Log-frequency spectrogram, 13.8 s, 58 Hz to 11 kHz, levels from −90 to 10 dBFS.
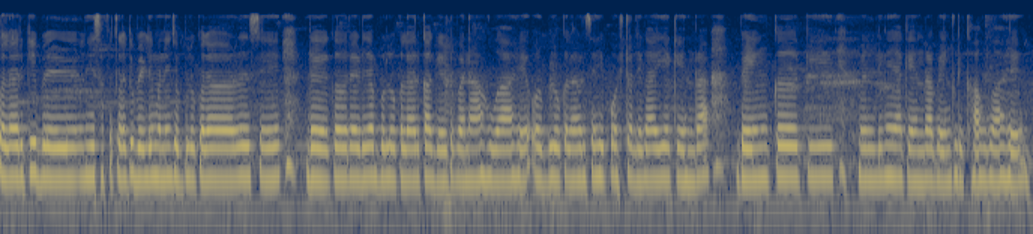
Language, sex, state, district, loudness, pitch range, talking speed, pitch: Hindi, female, Uttar Pradesh, Varanasi, -21 LUFS, 195-205 Hz, 190 wpm, 200 Hz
